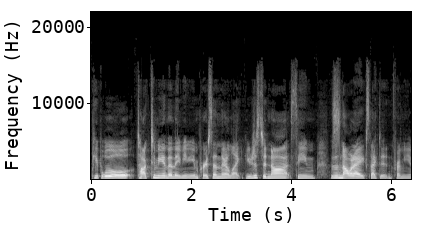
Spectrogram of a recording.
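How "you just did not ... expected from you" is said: ordinary talk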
